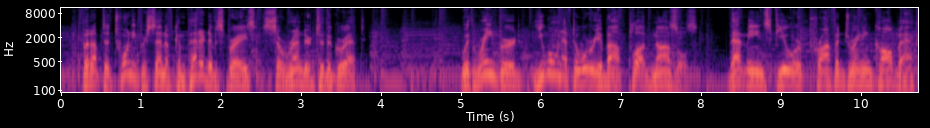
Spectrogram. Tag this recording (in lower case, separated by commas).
speech, music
